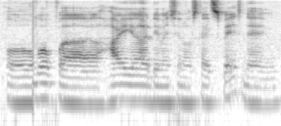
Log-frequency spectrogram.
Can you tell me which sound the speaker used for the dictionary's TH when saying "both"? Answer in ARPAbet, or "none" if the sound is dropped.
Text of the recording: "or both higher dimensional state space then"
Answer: F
